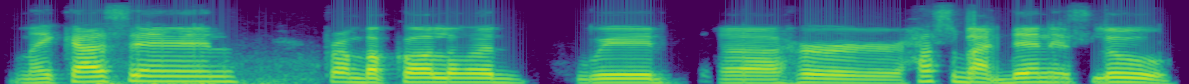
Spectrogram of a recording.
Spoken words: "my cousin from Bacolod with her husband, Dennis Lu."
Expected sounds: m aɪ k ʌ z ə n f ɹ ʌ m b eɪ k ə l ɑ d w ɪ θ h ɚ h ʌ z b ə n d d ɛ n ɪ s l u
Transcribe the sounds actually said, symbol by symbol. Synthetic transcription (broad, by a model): m aɪ k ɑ s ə n f ɹ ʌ m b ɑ k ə l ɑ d w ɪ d h ɚ h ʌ s b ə n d d ɛ n ɪ s l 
